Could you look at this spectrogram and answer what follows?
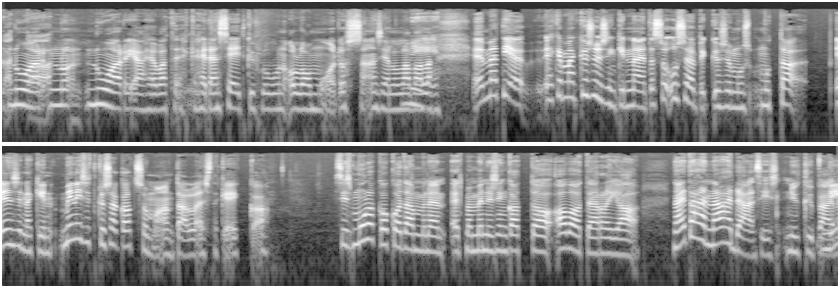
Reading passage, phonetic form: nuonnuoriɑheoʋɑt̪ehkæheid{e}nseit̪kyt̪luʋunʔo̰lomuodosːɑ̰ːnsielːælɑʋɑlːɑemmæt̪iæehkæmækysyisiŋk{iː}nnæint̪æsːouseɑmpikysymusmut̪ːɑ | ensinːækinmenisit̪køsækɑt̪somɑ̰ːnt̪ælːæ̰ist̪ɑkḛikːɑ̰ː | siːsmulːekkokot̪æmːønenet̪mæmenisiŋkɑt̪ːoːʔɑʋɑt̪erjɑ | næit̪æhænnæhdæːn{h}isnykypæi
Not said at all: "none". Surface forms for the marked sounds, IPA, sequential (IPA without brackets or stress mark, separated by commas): æ, i, s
